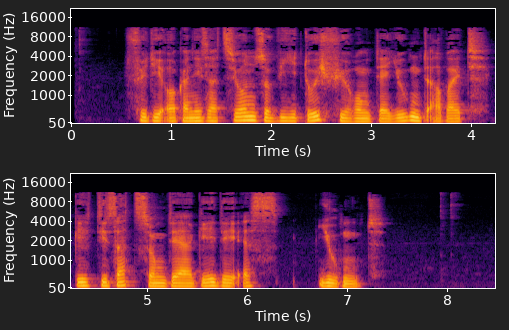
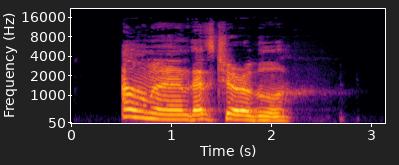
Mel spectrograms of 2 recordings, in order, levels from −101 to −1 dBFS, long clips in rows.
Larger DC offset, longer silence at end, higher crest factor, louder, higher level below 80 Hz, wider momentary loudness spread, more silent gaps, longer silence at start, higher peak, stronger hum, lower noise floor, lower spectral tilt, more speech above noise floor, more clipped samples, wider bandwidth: neither; first, 1.15 s vs 0.95 s; about the same, 18 dB vs 16 dB; second, -20 LUFS vs -16 LUFS; first, -46 dBFS vs -62 dBFS; about the same, 9 LU vs 7 LU; neither; about the same, 0.55 s vs 0.5 s; about the same, -4 dBFS vs -2 dBFS; neither; first, -68 dBFS vs -62 dBFS; about the same, -6 dB/octave vs -6 dB/octave; about the same, 49 dB vs 46 dB; neither; second, 11.5 kHz vs 13 kHz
